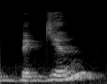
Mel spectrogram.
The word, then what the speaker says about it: begin: Que a sílaba forte está em begin, em gin, então eu sim vou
